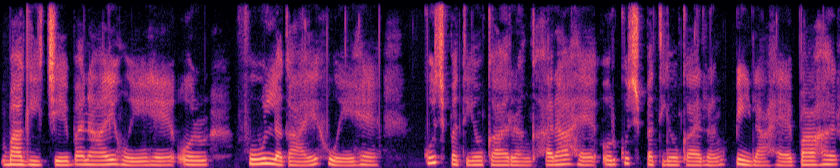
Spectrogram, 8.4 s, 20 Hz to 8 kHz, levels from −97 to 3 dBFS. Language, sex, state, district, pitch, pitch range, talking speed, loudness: Hindi, female, Chhattisgarh, Korba, 190 Hz, 180-205 Hz, 165 wpm, -19 LUFS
